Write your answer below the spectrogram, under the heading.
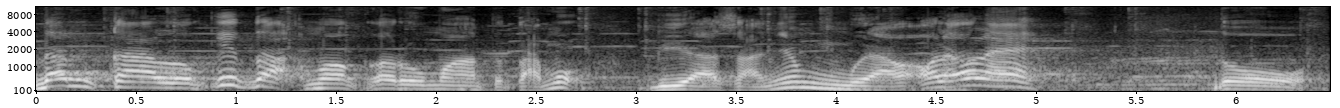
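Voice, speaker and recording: A man's fairly high voice, fairly slow, with very wide pitch swings, and music in the background. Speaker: Betawi pantun performer. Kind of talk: interview answer.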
